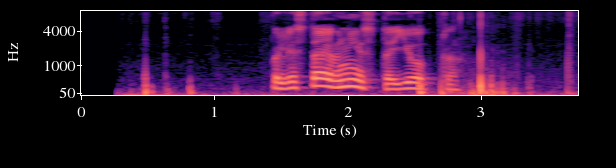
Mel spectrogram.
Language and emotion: Russian, neutral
